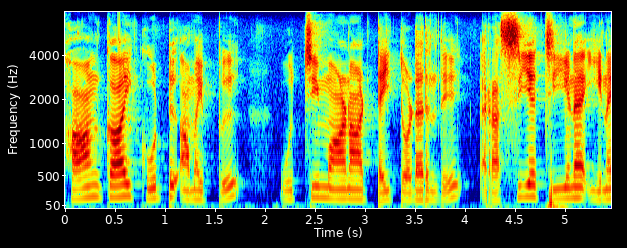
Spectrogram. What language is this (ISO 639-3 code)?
tam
